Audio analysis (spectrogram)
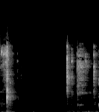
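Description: A sharp tap rings out first, then faint scattered clicks follow, ending in a busier cluster of clattering keystrokes, like typing on a computer keyboard nearby. No one speaks.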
